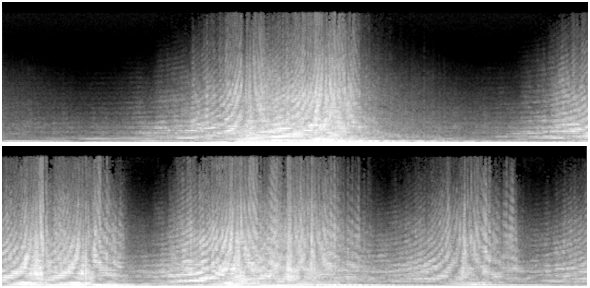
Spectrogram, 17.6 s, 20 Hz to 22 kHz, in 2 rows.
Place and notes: Silverstone Circuit, Towcester, UK - british motorcycle grand prix 2021 ... moto grand prix ...
moto grand prix free practice three ... copse corner ... dpa 4060s to Zoom H5 ...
